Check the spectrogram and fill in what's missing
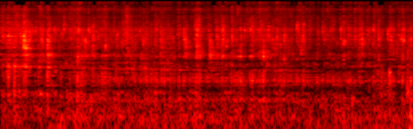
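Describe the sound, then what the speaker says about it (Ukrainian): Strained fungicide spray mixture pours steadily into a garden sprayer tank, a soft continuous splashing gush of liquid heard up close and fairly quietly for several seconds. "Так, акуратненько зараз заливаємо цю суміш."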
